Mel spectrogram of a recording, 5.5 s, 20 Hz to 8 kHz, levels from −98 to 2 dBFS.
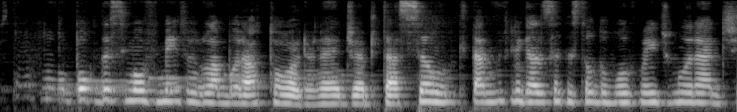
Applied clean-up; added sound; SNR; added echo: neural mask model DeepFilterNet 3.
